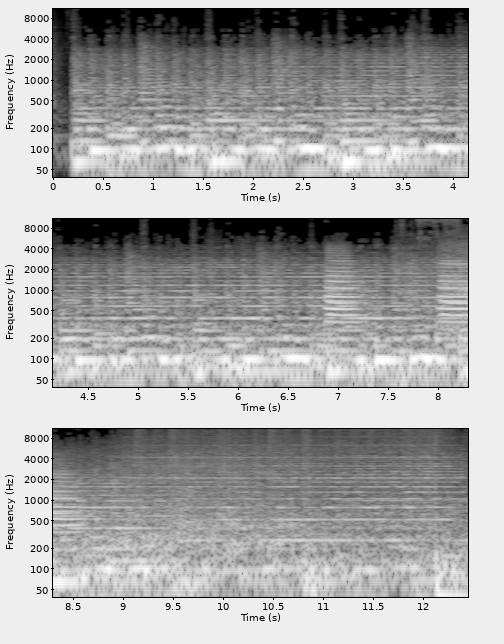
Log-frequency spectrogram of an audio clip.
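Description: A loud train rumbles past on the tracks, its heavy low roar continuous throughout, while a blaring multi-tone horn sounds over it, swelling strongly partway through.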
